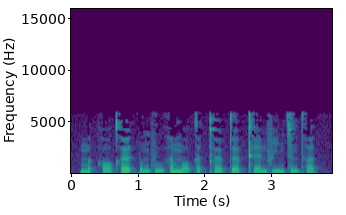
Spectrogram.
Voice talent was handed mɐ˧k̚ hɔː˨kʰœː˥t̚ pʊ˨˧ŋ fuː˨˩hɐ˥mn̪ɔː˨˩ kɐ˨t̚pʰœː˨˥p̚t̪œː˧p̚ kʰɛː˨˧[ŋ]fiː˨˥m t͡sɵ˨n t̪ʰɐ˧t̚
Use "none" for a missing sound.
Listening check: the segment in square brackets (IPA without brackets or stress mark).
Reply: m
